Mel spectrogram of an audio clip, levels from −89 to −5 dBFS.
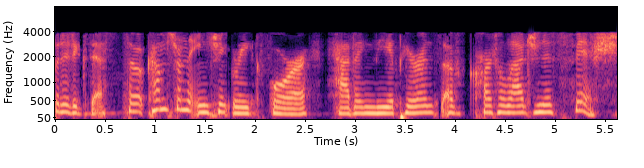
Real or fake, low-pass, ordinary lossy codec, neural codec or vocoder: real; 7.2 kHz; AAC, 16 kbps; none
